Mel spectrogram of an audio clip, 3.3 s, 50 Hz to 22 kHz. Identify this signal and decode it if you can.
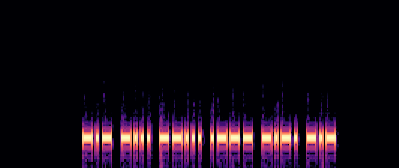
Morse code, heard as a keyed tone, about 58 wpm, 700 Hz. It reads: KB7JCK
